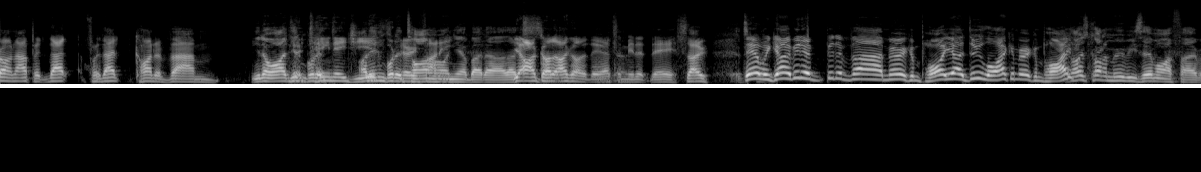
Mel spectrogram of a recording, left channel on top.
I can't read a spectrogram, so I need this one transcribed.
up, for that kind of I didn't put teenage I years, didn't put a very timer funny. on you, but that's, I got it there. That's a minute there. So there we go. Bit of American Pie. Yeah, I do like American Pie. Those kind of movies, they're my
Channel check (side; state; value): right; silent; digital silence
